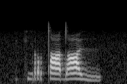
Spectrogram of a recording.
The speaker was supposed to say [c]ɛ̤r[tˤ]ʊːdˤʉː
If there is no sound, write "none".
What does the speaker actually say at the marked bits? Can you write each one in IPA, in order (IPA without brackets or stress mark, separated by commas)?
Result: kʲ, tˤ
